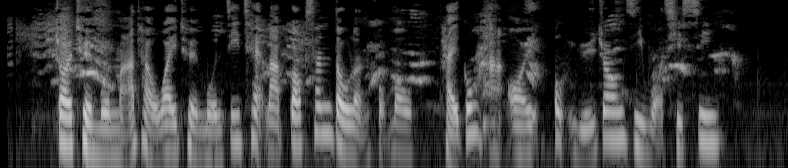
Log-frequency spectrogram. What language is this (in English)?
Cantonese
